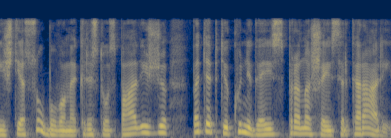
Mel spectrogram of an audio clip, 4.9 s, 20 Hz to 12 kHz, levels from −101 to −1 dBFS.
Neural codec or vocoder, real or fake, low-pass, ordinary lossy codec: codec, 16 kHz, 4 kbps, FunCodec, trained on LibriTTS, 50 frames a second; fake; 7.2 kHz; MP3, 64 kbps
